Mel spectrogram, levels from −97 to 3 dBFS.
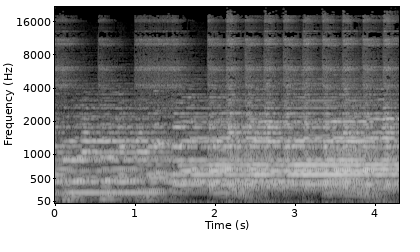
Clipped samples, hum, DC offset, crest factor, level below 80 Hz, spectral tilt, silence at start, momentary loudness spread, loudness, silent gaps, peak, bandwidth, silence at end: under 0.1%; none; under 0.1%; 14 dB; -58 dBFS; -2.5 dB/octave; 0 s; 7 LU; -22 LUFS; none; -8 dBFS; over 20 kHz; 0 s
